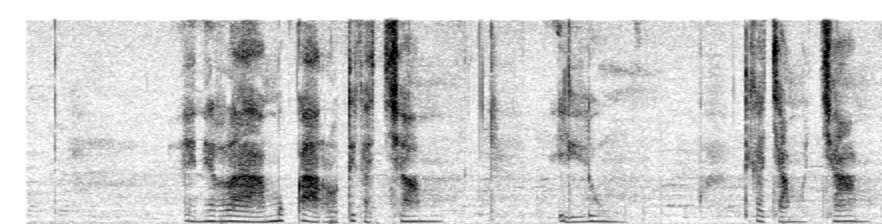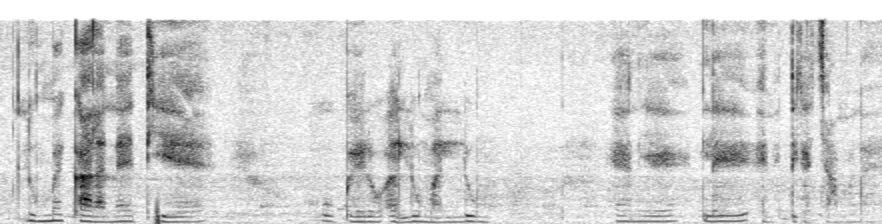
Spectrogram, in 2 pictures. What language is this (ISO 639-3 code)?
ach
